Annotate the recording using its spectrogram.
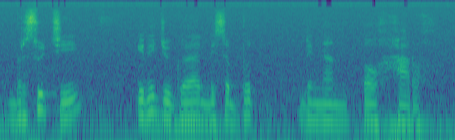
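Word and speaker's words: طهارة: Kemudian anakku semua, bahwa bersuci ini juga disebut dengan toharoh. Tulisannya taharoh, tapi kita bacanya toharoh.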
